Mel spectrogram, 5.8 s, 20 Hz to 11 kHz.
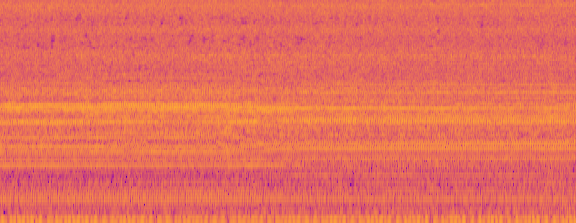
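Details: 2010 Mercedes-Benz GL450, new compressor and replaced air suspension valve body module: fast, steady pumping thrum at about 160 beats a minute, staying even while the car rises. Healthy, slightly loud, no errors afterward.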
